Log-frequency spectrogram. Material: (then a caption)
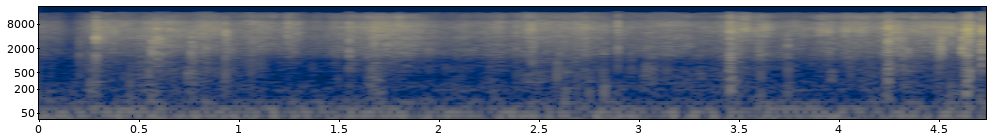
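Non-woven fabric. A small white printed disposable hand warmer, a non-woven fabric pouch filled with iron powder, is rubbed and crinkled with the fingers close to the mic. It makes a steady, bright, papery rustle with sharp, high crackles popping out throughout.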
